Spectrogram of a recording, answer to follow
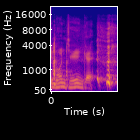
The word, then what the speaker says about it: Nonjinge: Apparently, it sounds closer when you say Nonjinge.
